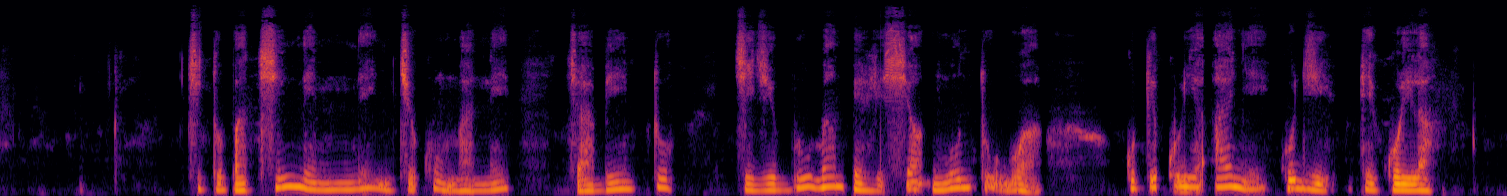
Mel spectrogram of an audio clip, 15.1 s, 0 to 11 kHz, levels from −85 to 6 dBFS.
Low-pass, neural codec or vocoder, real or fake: 9.9 kHz; codec, 24 kHz, 0.9 kbps, WavTokenizer, medium speech release version 1; fake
